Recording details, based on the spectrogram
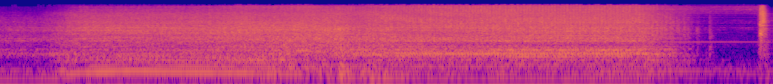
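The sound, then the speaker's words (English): A car engine idles with a steady, low rumbling drone for several seconds, then fades out, followed by a brief sharp click near the end. No one speaks. “She grabbed a gun, just in case, and had a friend drive her to Lexington.”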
